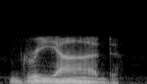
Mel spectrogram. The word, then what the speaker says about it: Grillade: It's not Grill Aid. It's spelled Grill Aid, G-R-I-L-L-A-D-E. It's actually pronounced Griad. That's like G-R-E-E-Y-A-H-D, phonetically. Griad. So my apologies to my compadres. Griad. It's Spanish, apparently.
